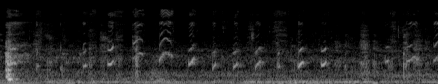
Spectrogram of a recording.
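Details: Rottweilers Badal and Bijli with their puppies at home, calm and playful while a friend visits; a quick series of high, thin whimpers, each sliding up then down, several per second, after a short sharp yelp at the start.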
